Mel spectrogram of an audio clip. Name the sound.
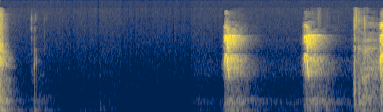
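great spotted woodpecker call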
